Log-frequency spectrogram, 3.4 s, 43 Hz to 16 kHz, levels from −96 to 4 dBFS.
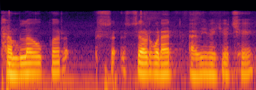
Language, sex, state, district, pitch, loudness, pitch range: Gujarati, male, Gujarat, Navsari, 125 Hz, -18 LUFS, 120-130 Hz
